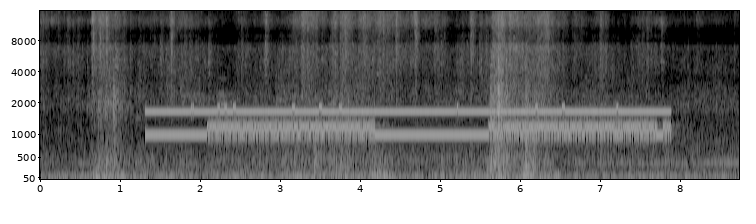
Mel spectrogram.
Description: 300-baud modem data (V.21 tones), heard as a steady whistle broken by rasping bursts, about 300 baud, 200 Hz shift, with the noise inside a bus.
